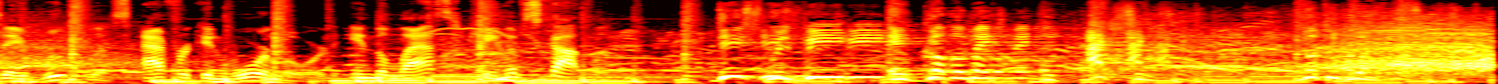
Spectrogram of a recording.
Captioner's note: cheers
